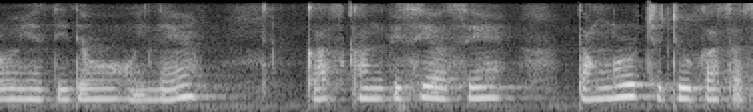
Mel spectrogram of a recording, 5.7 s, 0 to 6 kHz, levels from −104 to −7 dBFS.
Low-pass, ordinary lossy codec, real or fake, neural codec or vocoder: 5.4 kHz; AAC, 24 kbps; real; none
